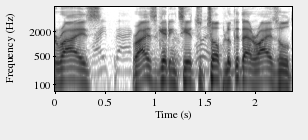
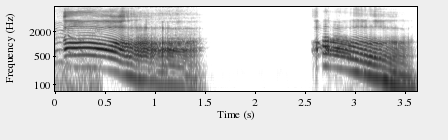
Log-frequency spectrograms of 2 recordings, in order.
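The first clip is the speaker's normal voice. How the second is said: anguished cry; 2 semitones higher than usual. Real, not acted. Fan cries out at the loss.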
